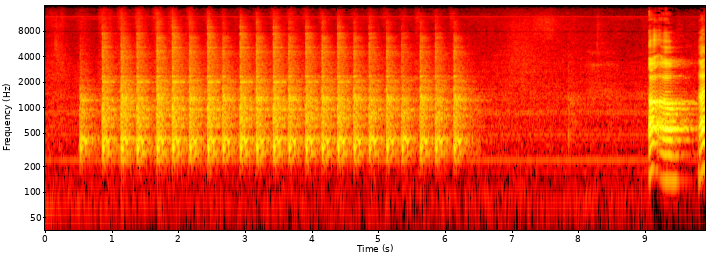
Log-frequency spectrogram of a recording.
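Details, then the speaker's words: 1985 John Deere 210 garden tractor, first start after sitting about 20 years: sharp, evenly spaced knocks about four a second for six seconds, then silence; suspected rod knock, PTO being checked, cause unconfirmed. "well jesse judging by that i think we've got rodnock i don't know if you guys heard that or not take a good listen"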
